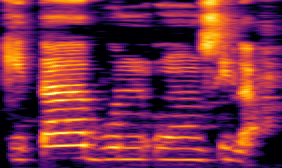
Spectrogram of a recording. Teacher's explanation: yaitu terdapat tanwin menghadapi hamzah. Sebagaimana yang telah didefinisikan bahwa izhar itu harus dibaca secara jelas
